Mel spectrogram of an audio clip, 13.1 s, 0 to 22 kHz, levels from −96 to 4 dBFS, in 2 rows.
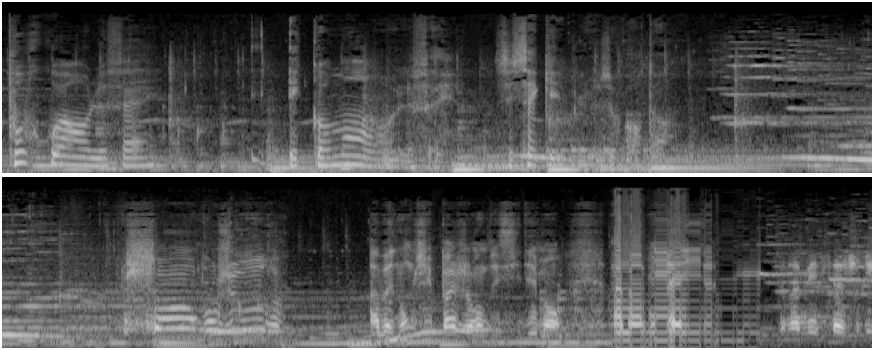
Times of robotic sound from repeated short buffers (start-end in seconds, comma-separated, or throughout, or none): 11.10-12.20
